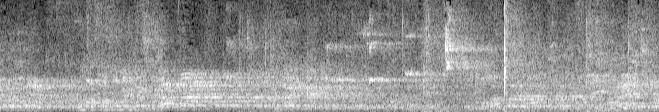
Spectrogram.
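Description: Live sound of an indoor futsal game in a large echoing sports hall: players' voices calling over a steady din, with a sharp knock about five seconds in, typical of the ball being kicked.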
